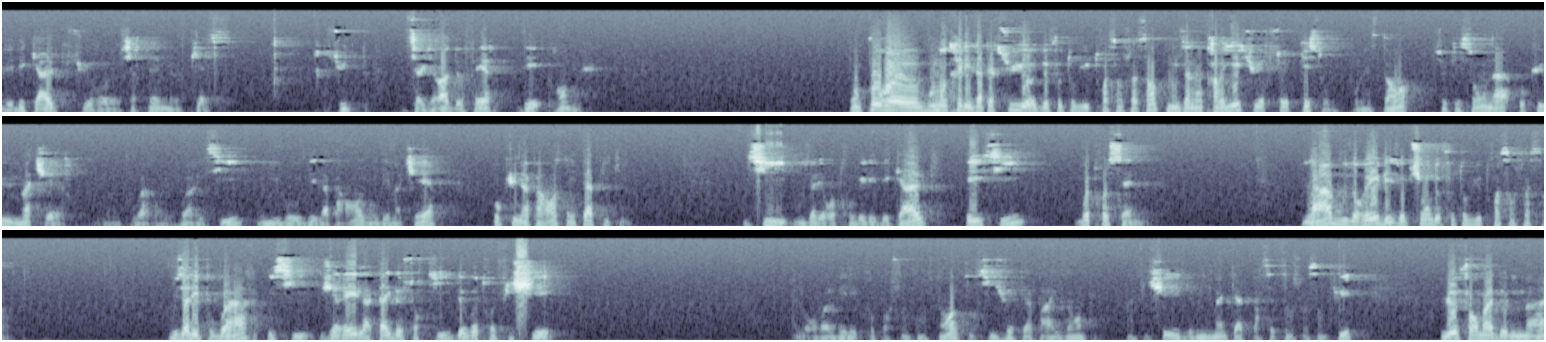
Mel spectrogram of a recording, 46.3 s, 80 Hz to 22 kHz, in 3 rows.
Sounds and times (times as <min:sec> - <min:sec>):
Speech: 0:00.0 - 0:02.3, 0:03.1 - 0:06.0, 0:08.5 - 0:21.8, 0:22.8 - 0:27.0, 0:28.4 - 0:31.0, 0:32.5 - 0:36.5, 0:38.8 - 0:44.6, 0:45.2 - 0:46.2.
